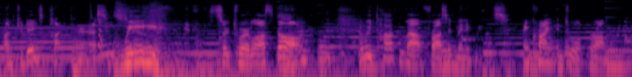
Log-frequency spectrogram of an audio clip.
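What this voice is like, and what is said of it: Professional podcast host voice. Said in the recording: “the professional podcast voice”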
